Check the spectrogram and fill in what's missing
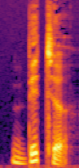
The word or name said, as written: bitte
